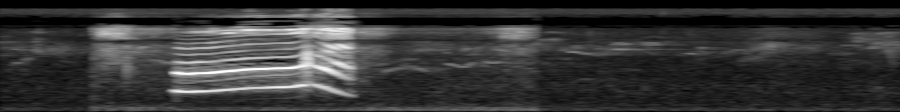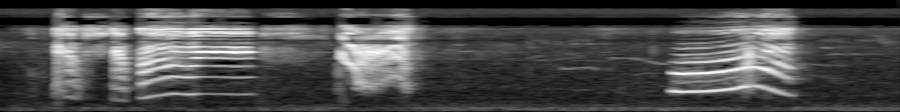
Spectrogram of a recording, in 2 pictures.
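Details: Indian ringneck parakeet giving its natural calling sounds, the 'kiss kiss' call. It makes loud, harsh screeches with bending pitch, one burst, then a cluster of three, then another, with quiet hum between.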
